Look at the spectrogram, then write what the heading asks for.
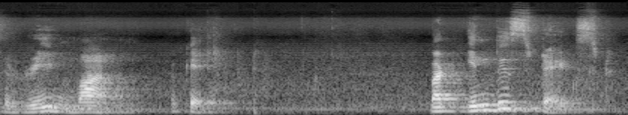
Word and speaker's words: Riemann: and one more thing the pronunciation pronunciation here is not reman it's reman okay but in this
